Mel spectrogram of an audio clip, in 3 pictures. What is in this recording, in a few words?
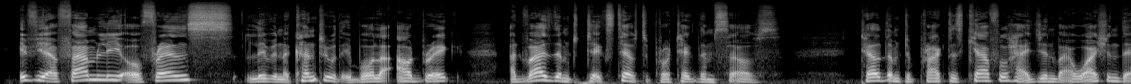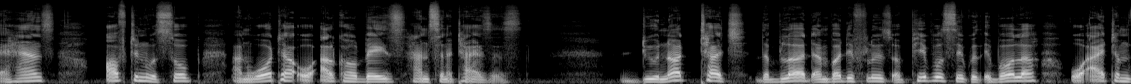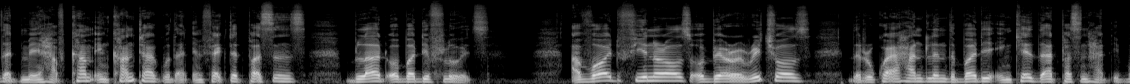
English PSA Message; vhf; ebola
